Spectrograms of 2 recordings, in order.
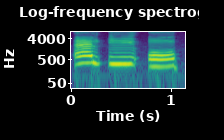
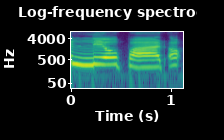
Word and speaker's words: leopard: beautiful okay so the second word we have l-e-o-p-a-r-d how do you pronounce that word children you say leopard oh it is wrong it is leopard what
